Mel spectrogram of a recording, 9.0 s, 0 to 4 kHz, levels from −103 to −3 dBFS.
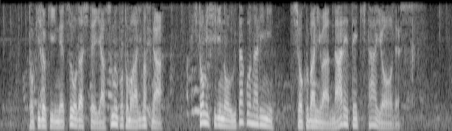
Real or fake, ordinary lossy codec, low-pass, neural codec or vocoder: real; none; 3.6 kHz; none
